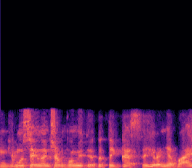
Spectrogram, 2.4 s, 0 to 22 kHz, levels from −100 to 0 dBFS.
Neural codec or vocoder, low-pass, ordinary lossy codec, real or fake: vocoder, 22.05 kHz, 80 mel bands, HiFi-GAN; 7.2 kHz; Opus, 16 kbps; fake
